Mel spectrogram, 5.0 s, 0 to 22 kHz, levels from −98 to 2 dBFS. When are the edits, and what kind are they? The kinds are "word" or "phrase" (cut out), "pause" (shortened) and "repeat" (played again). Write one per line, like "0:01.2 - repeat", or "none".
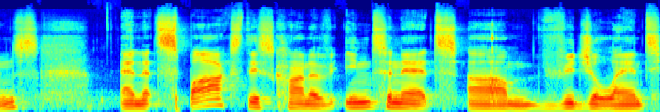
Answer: none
